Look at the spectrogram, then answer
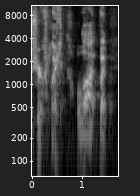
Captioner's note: chuckles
